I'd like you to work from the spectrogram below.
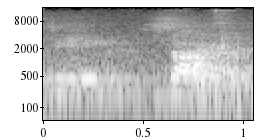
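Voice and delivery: DESIRE slow and loud as de-ZIRE; two separate beats in "desire", de, zire; two syllables. Shown as a demonstration. Teacher showing it is two syllables, slow pronunciation. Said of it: "It's two syllables".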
